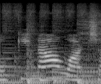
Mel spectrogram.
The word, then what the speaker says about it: Okinawa: Today's show, she's in Grandma, how do you say it? – Okinawa, child.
